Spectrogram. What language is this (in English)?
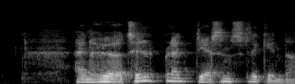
Danish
